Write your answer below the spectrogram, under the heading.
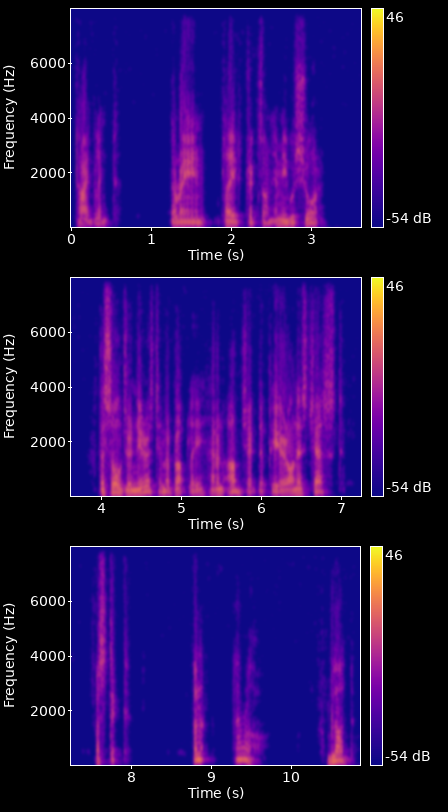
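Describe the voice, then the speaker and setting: A man reading an action novel as an audiobook narrator, with intense, deliberate phrasing in short bursts. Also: mid-range voice, very animated, fairly bright tone, no echo.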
